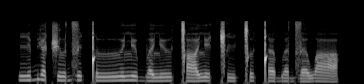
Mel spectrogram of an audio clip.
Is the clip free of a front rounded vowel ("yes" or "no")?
yes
